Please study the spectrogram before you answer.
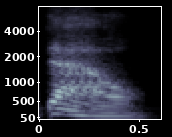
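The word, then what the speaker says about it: Tao: um but he talked dao which is spelt t-a-o the t is silent and and the dao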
